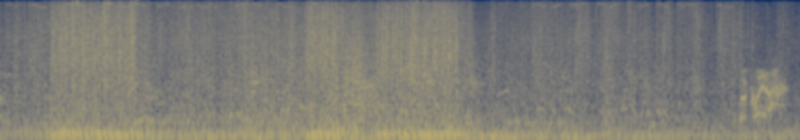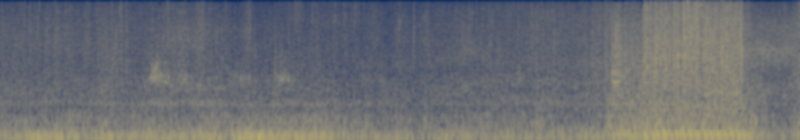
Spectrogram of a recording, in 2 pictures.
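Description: A rifle fires in rapid bursts, close by.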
